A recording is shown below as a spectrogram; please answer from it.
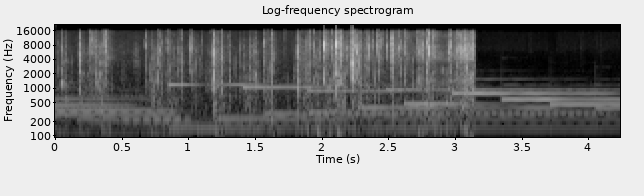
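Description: Plastic bakery bag crinkling and crackling in quick, dense rustles over light background music with a soft mallet-like melody. The crinkling cuts off abruptly about three seconds in, leaving only the music.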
